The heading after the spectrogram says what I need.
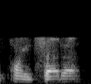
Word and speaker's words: poinsettia: I say poinsettia a lot of times, poinsettias.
